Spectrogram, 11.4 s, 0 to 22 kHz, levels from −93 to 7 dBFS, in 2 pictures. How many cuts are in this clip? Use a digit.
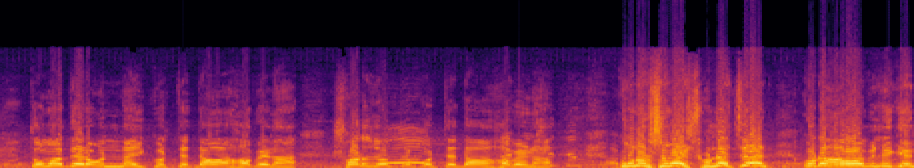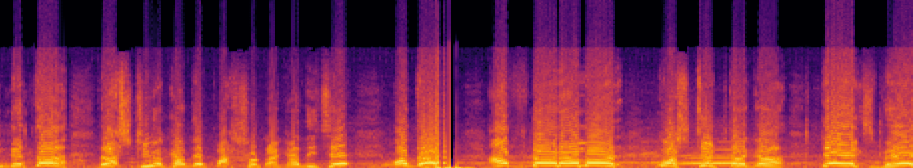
1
